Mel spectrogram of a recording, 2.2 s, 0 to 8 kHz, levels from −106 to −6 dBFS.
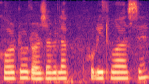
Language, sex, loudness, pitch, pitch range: Assamese, female, -14 LUFS, 215 Hz, 210-225 Hz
